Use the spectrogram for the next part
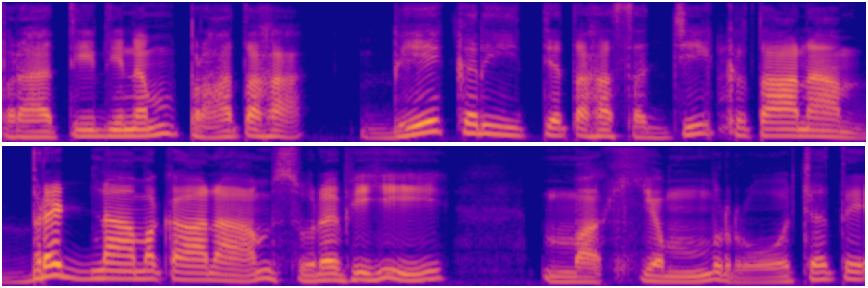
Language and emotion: Sanskrit, happy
